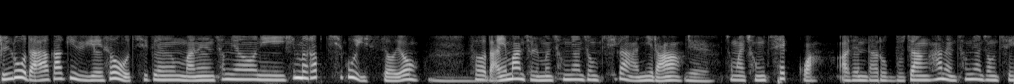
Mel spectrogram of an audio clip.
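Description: Echo leak at 3.21 to 3.27 s and again at 3.76 to 3.82 s: two brief, very faint scraps of delayed speech, roughly 40 dB below the talker and trailing by 404 ms, likely from a far-end loudspeaker whose echo canceller let residual pickup return over the narrowband call, which carries nothing above 4 kHz.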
